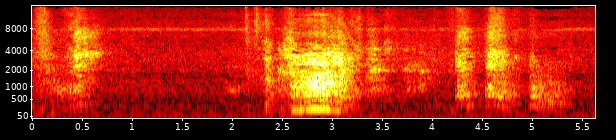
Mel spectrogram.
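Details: Pomeranian from a family of Pomeranians: a single harmonic bark rises out of quieter sounds near the middle, with fainter short noises before and after it.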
